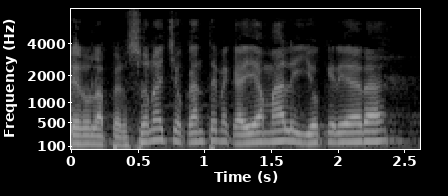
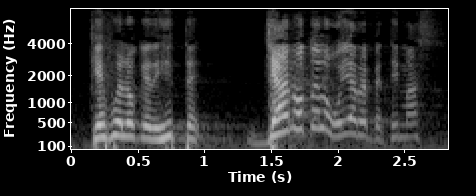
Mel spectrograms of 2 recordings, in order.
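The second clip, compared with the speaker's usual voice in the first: angry retort; 7 semitones higher, 6 dB louder than usual. Retold or imitated. The angry young man snapping back.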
